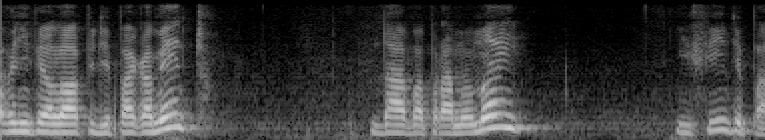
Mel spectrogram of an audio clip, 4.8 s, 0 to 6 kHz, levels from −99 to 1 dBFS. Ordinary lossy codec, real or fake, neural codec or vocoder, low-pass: none; fake; codec, 44.1 kHz, 7.8 kbps, DAC; 5.4 kHz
